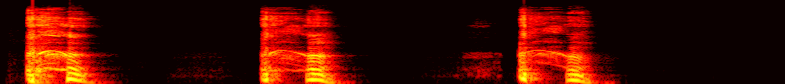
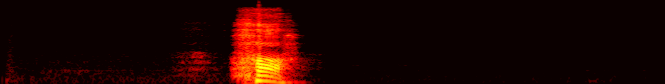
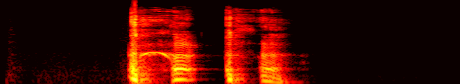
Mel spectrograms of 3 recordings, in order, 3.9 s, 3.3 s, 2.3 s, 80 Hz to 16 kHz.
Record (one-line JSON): {"three_cough_length": "3.9 s", "three_cough_amplitude": 32767, "three_cough_signal_mean_std_ratio": 0.33, "exhalation_length": "3.3 s", "exhalation_amplitude": 32465, "exhalation_signal_mean_std_ratio": 0.17, "cough_length": "2.3 s", "cough_amplitude": 32767, "cough_signal_mean_std_ratio": 0.28, "survey_phase": "alpha (2021-03-01 to 2021-08-12)", "age": "65+", "gender": "Male", "wearing_mask": "No", "symptom_none": true, "smoker_status": "Ex-smoker", "respiratory_condition_asthma": false, "respiratory_condition_other": false, "recruitment_source": "REACT", "submission_delay": "1 day", "covid_test_result": "Negative", "covid_test_method": "RT-qPCR"}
